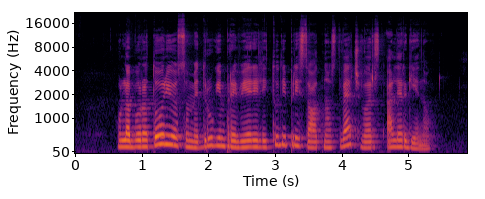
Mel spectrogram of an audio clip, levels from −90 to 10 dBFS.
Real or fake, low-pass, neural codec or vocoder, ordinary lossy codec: real; none; none; none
